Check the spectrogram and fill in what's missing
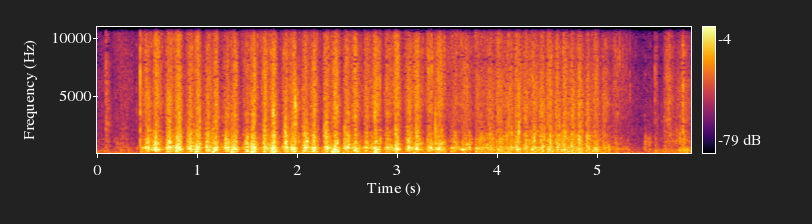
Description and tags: Packing Peanuts Box Closed
Shaking a small box full of packing peanuts, closed.
box, styrofoam-peanuts, peanuts, shaking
